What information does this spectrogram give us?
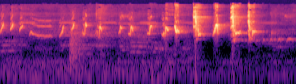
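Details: Kecial kombo white-eye, a fighter singer meant to tutor other birds: quick repeated short upslurred whistles build into loud, harsh, buzzy chips near the end.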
